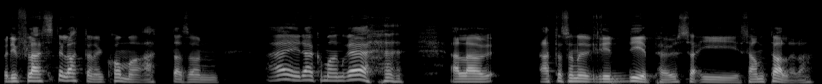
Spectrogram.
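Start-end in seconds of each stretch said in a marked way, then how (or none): 2.7-3.7 higher-pitched acted greeting; calling a greeting. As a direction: hail an arriving friend in a raised pitch. Acting out a casual greeting. (utrop som hilsen, lysere stemme)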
